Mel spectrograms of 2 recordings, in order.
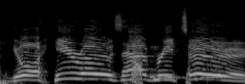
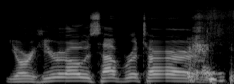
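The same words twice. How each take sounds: First: Loud, slow booming proclamation; booming thunder and wind. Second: Booming thunder and wind. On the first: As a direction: boom it across the crowd. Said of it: "a booming voice echoes through the crowd". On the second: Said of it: "cast Thaumaturgy and go". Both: Acted.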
